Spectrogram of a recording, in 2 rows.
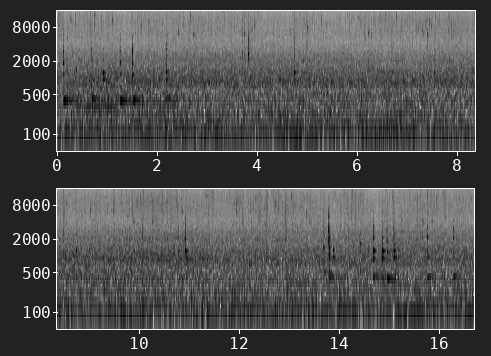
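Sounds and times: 
large bamboo wind chime: 0.0 - 3.1, 8.7 - 16.6
rain in Oregon: 0.0 - 16.6.

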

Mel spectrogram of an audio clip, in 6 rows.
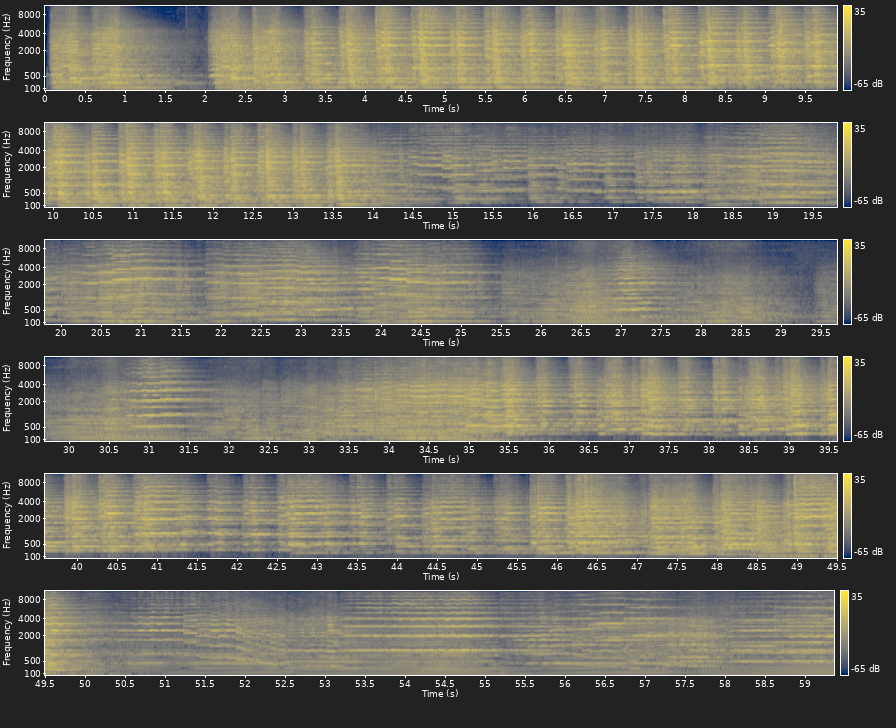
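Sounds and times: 
string quartet playing an allegro in C-sharp minor: 0.0 - 59.3.

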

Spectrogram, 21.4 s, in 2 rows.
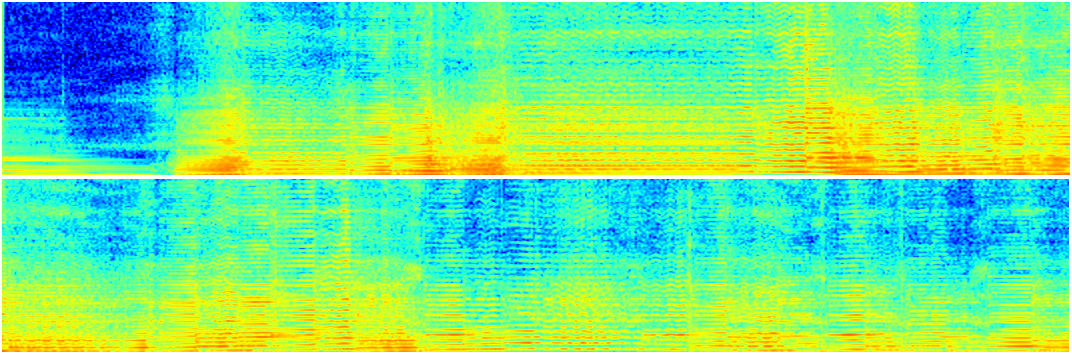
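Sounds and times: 
solo cello suite: 0.0 - 21.3.

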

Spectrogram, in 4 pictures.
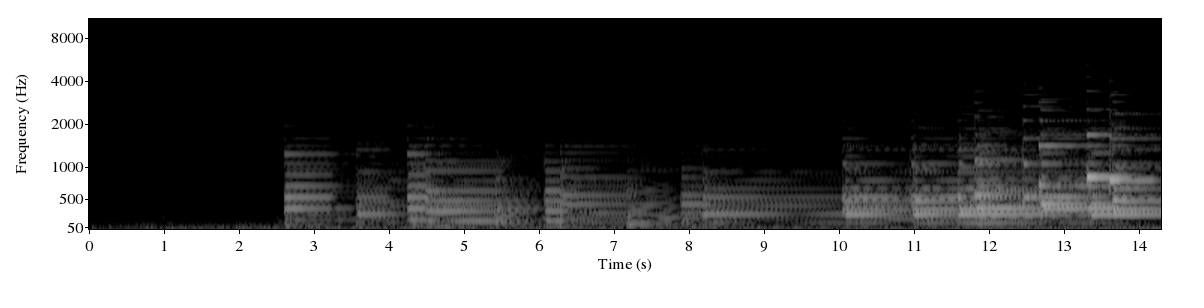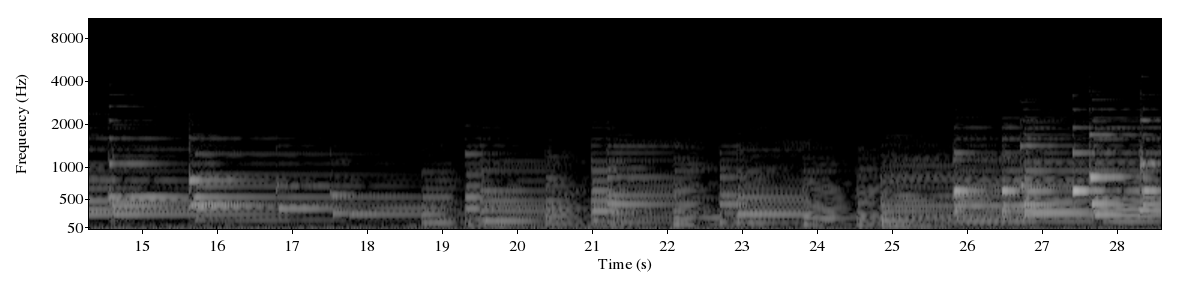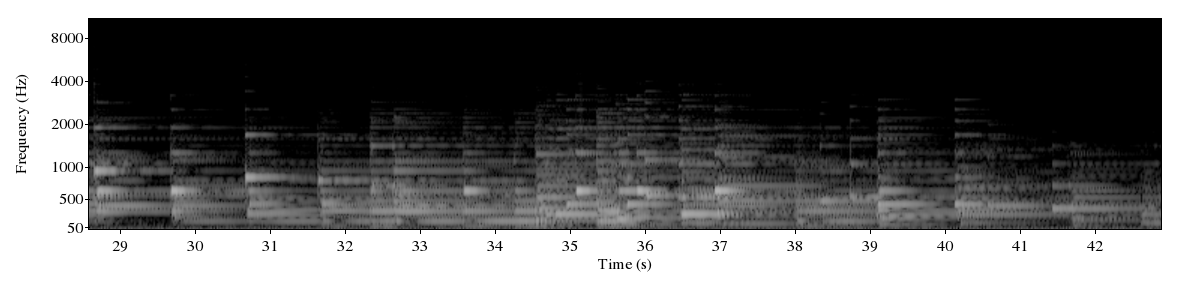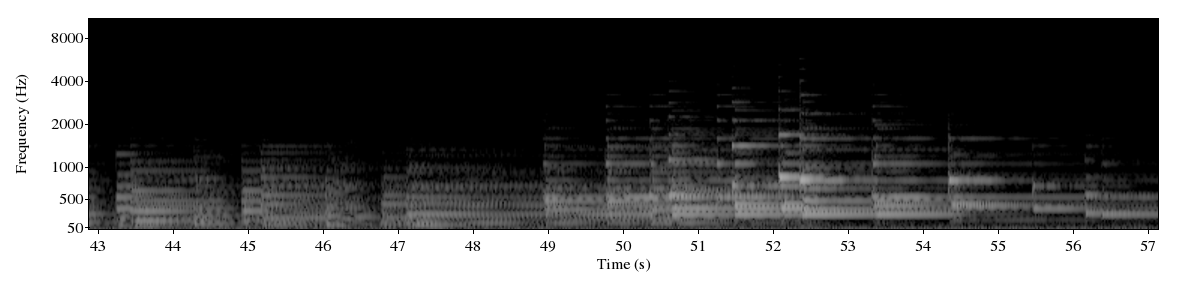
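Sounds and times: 
fantasia: 2.5 - 57.1.

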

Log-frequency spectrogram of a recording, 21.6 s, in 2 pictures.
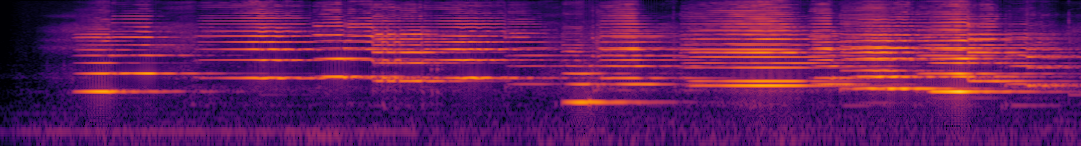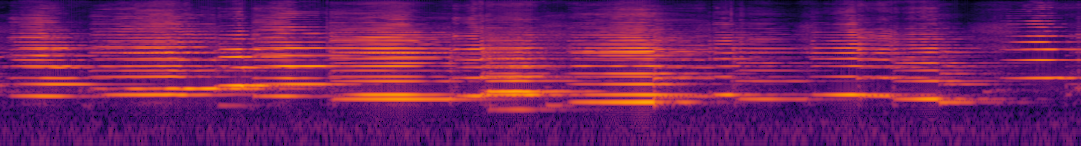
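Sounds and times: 
solo violin loure: 0.8 - 21.6.

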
